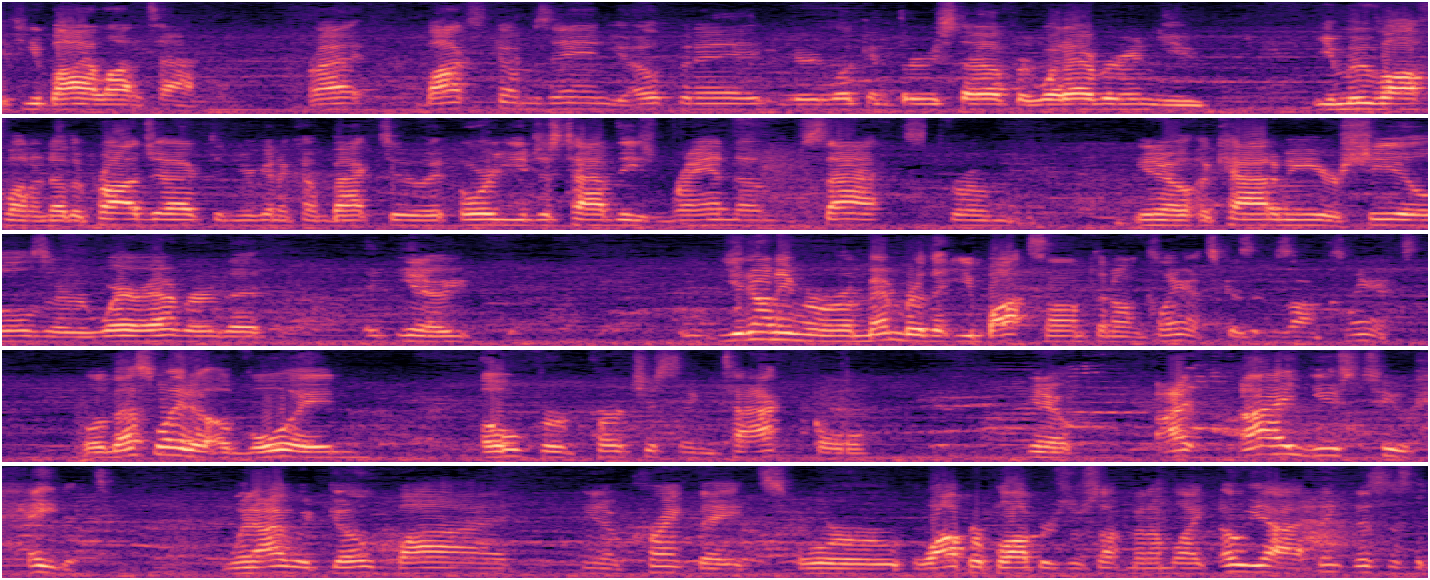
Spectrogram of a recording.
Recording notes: LIVE from the The Tractor Bar. Live and Unfiltered... LIVE from the The Tractor Bar.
